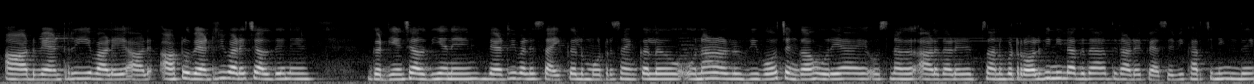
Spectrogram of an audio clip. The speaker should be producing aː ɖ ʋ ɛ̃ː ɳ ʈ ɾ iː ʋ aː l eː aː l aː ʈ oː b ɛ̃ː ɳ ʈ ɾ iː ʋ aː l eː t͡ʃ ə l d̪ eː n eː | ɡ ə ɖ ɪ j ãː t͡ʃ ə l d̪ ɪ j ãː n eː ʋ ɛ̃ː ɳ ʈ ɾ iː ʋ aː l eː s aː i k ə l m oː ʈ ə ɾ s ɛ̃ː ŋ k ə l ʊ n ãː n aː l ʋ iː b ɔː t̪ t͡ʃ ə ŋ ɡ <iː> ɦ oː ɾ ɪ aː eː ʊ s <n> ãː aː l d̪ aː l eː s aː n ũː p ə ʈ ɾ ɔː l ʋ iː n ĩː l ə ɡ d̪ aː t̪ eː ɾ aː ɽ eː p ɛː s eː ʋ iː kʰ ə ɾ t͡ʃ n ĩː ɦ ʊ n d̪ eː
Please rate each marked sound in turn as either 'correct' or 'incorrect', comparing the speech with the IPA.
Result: incorrect, correct

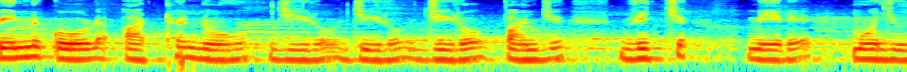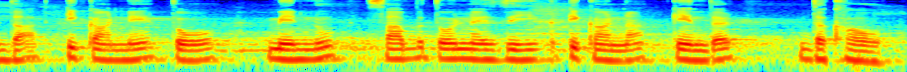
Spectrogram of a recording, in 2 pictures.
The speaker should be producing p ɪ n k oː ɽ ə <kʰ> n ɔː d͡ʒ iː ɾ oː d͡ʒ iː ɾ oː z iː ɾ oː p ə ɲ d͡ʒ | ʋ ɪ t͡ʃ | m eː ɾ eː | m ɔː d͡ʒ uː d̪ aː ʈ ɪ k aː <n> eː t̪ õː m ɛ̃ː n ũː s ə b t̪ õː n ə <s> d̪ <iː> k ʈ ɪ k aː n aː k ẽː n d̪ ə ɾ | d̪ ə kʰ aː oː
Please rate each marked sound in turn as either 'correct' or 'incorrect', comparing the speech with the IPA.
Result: incorrect, correct, incorrect, correct

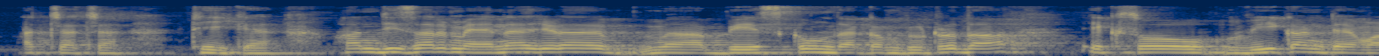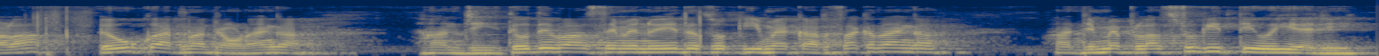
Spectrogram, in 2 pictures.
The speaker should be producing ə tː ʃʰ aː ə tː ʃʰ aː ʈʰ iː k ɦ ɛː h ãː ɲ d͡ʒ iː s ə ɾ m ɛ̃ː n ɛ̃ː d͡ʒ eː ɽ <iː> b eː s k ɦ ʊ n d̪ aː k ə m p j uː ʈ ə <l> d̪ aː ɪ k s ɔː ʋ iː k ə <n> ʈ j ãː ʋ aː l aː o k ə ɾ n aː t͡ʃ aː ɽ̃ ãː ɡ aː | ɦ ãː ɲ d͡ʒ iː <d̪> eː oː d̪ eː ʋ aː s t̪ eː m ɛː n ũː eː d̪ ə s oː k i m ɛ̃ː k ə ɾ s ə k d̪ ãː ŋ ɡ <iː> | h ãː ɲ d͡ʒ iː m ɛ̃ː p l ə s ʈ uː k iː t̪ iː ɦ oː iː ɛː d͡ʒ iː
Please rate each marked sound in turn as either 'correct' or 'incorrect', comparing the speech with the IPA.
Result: incorrect, incorrect, incorrect, incorrect, incorrect

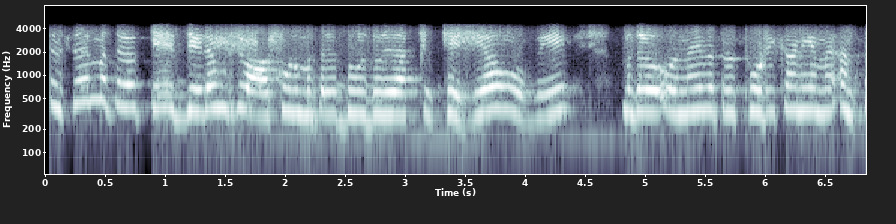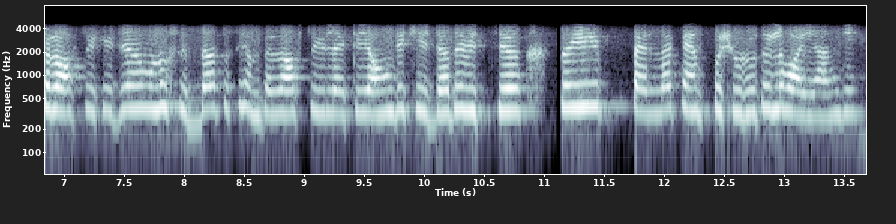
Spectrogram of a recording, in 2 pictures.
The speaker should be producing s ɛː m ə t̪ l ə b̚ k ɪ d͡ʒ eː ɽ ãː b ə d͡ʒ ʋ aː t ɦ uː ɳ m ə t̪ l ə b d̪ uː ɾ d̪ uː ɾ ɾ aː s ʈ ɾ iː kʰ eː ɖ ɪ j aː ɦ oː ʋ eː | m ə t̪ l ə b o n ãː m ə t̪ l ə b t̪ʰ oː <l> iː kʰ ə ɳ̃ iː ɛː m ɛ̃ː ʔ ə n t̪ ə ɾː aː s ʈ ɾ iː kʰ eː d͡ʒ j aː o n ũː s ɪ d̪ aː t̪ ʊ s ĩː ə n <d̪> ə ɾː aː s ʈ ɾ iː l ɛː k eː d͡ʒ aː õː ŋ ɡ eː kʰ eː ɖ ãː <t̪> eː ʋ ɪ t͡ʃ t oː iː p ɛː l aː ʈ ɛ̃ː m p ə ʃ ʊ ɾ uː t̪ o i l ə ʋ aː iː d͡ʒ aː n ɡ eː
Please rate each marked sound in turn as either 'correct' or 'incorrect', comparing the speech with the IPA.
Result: incorrect, incorrect, incorrect

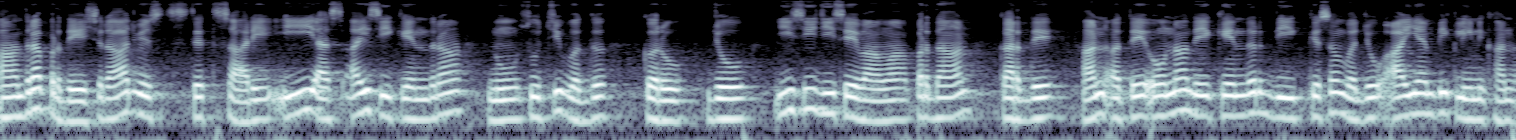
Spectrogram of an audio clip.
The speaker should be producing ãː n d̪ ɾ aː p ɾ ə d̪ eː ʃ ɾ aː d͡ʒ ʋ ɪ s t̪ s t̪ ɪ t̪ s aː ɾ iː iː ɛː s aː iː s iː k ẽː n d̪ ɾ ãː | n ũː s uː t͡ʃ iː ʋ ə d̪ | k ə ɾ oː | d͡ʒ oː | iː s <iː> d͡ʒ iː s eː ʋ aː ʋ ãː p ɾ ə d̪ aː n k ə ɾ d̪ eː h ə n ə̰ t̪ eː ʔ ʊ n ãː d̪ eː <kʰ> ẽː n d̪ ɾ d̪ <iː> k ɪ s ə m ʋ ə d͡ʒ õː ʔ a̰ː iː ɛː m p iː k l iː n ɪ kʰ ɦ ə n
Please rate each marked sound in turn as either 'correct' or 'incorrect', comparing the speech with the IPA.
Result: correct, incorrect, correct

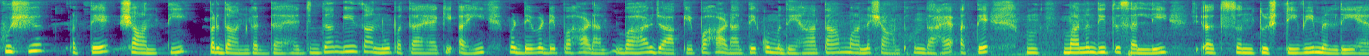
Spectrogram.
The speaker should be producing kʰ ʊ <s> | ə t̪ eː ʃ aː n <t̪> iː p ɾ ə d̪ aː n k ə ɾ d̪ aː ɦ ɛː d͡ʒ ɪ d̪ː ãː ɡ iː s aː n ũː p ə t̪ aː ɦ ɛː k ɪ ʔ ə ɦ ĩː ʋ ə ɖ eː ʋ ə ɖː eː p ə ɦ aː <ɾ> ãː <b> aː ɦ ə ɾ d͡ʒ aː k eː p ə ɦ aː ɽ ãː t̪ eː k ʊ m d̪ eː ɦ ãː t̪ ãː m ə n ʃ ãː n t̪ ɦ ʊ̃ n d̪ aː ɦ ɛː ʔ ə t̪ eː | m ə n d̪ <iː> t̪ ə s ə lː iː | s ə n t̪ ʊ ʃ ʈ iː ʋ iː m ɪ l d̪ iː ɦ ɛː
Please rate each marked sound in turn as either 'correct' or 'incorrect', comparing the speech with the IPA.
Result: incorrect, correct, incorrect, correct, correct

